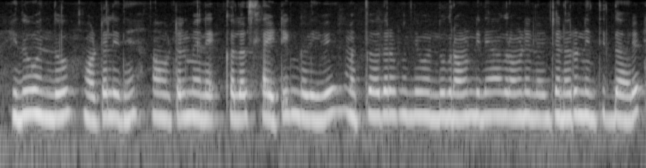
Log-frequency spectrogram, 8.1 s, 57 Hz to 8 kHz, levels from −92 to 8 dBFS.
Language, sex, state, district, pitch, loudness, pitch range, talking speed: Kannada, female, Karnataka, Bidar, 260 Hz, -14 LUFS, 250-265 Hz, 140 wpm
